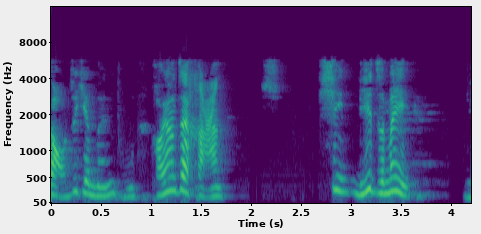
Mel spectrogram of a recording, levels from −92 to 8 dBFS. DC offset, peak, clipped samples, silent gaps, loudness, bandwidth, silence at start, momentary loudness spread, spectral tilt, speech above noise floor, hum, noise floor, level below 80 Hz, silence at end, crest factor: under 0.1%; -4 dBFS; under 0.1%; 4.05-4.12 s; -25 LUFS; 6 kHz; 0 s; 12 LU; -7 dB/octave; 31 dB; none; -56 dBFS; -68 dBFS; 0 s; 22 dB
